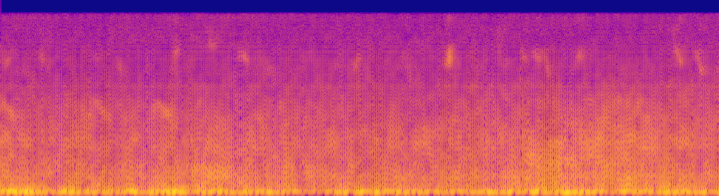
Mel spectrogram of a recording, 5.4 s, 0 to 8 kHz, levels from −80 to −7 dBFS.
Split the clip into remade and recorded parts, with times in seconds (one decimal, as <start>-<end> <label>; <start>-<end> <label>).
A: 0.0-5.4 remade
